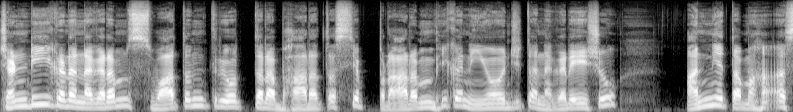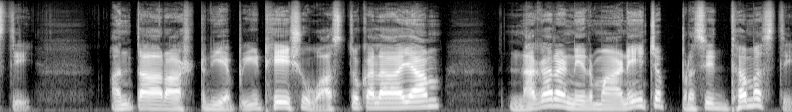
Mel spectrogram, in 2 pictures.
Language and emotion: Sanskrit, neutral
